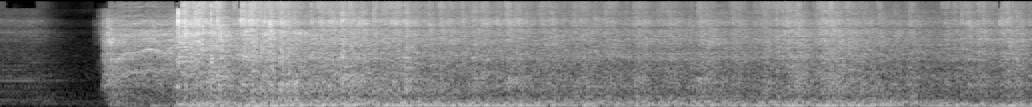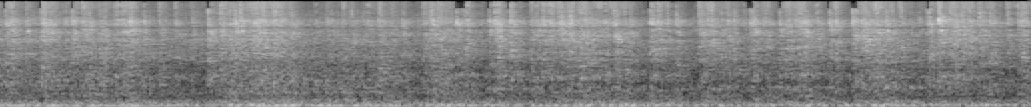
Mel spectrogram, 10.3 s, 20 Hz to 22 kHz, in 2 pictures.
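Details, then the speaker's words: LS-swapped Nissan D21 Hardbody, junkyard LS V8 with Summit cam and truck intake, fuel leak present: cranks and catches then lumpy, uneven loping idle; running on seven cylinders, one cylinder dead. "um did you do that oh it's written on seven cylinders and that last clip starts fast man"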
